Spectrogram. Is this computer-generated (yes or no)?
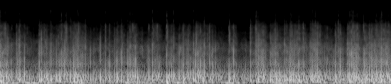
yes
